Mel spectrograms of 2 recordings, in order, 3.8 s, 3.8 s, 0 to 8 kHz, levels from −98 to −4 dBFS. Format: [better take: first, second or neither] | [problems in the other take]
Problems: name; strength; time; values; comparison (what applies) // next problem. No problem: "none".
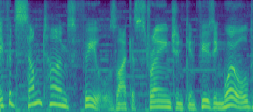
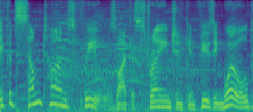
first | background sound (Human group actions); 13 dB below the speech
